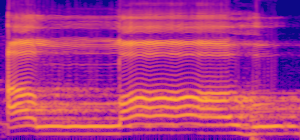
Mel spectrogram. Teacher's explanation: আল্লাহু, এই লামকে ল বলে পড়তে হবে, কারণ আল্লাহ শব্দের আগের হরফে জবর অথবা পেশ হইলে এই লামকে ল অর্থাৎ মোটা করিয়া পড়িতে হয়। তো এখানে দেখুন আল্লাহ শব্দের আগের হরফে জবর আছে, এই কারণে এই লামকে ল বলে পড়ব।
